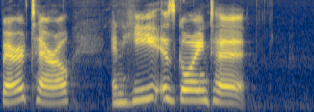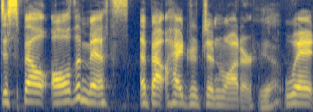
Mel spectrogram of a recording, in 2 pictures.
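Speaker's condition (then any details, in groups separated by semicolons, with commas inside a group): No condition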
